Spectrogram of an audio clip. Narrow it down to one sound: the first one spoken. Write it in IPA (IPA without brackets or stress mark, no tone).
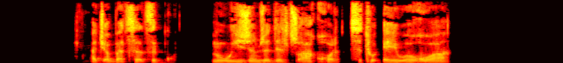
ħ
